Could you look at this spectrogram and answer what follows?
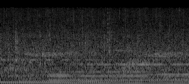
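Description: Heavy rain pouring down steadily, a dense, unbroken wash of noise with a low hum beneath it and no voices.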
